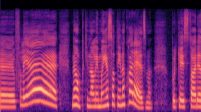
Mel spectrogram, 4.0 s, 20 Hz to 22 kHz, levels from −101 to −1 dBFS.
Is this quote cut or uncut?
uncut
